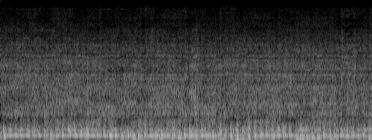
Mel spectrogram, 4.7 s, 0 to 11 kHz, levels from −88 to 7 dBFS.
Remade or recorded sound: remade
